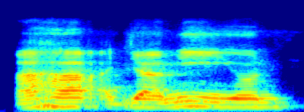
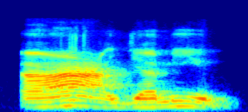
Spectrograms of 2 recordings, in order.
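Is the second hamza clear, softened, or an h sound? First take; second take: h sound; softened. First: The second glottal stop becomes an h sound. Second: The second glottal stop is softened toward a vowel. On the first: The speaker calls it wrong. "menggantikan hamzah yang kedua menjadi ha" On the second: The speaker calls it right. "A'jamiyun dibaca dengan a'jamiyun"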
